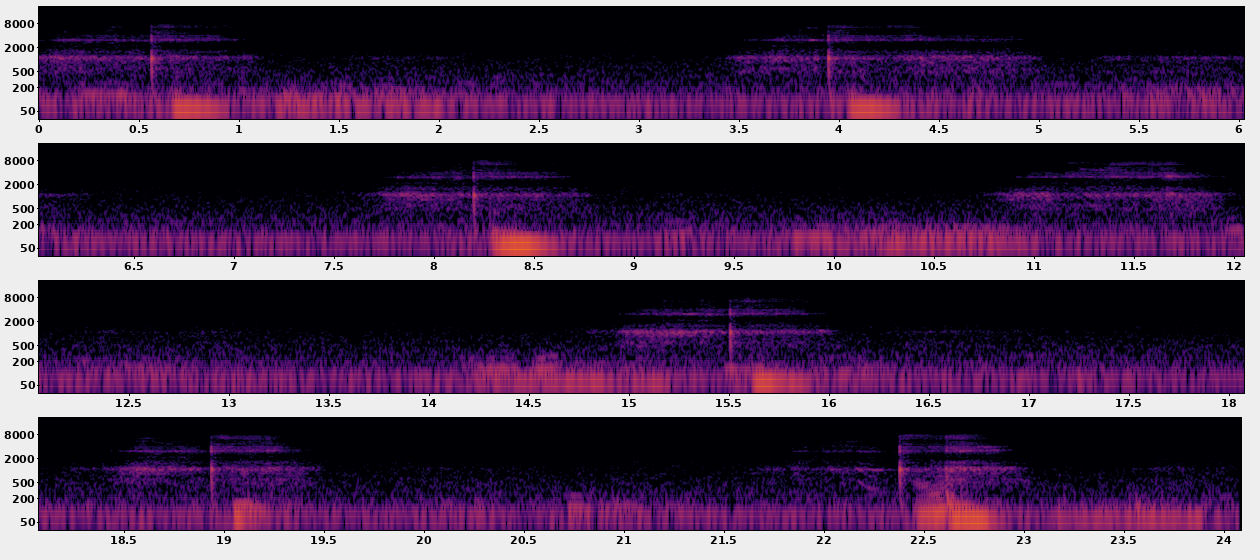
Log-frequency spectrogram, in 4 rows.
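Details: Close-up recording of open-mouth snoring: regular, rough, airy breaths about 17 a minute.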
